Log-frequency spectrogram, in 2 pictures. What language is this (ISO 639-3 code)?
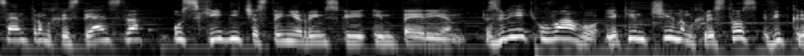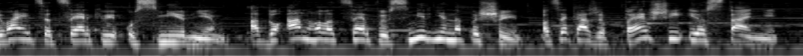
ukr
